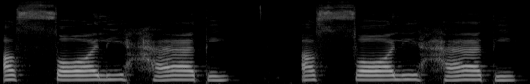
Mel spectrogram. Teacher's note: لے اور تے نہیں پڑھیں گے، لام کسرہ لی اینڈ تا کسرہ تی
